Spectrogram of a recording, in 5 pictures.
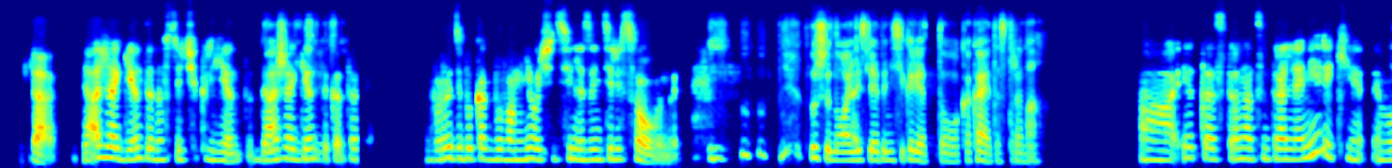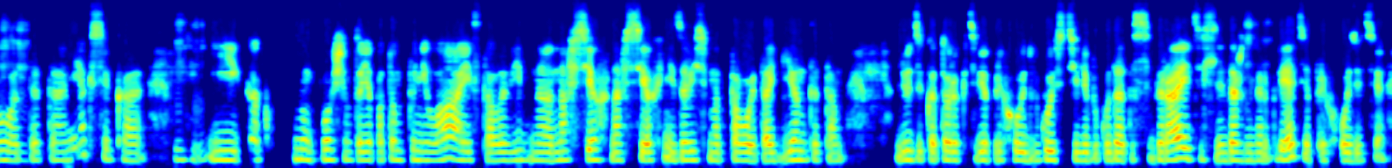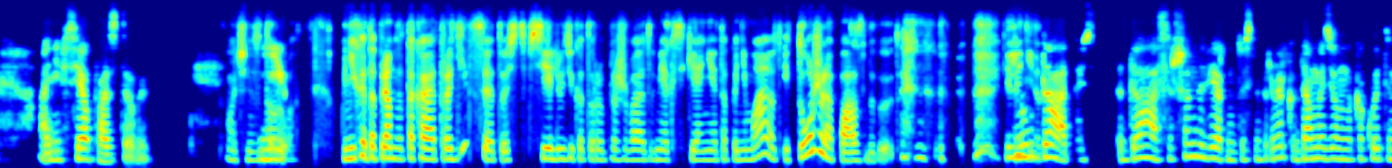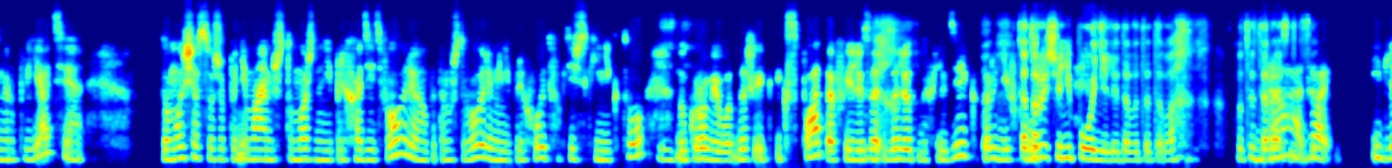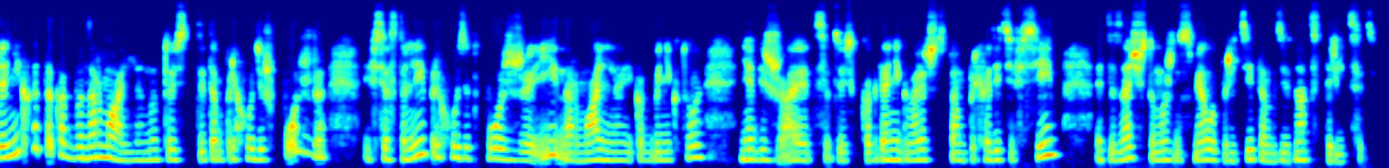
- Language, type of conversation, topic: Russian, podcast, Когда вы впервые почувствовали культурную разницу?
- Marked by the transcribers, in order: other background noise; chuckle; tapping; chuckle; laughing while speaking: "М-да"; chuckle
